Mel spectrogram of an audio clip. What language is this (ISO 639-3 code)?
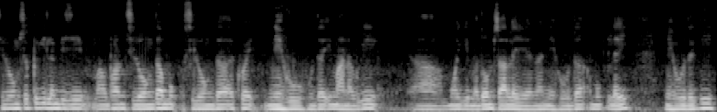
mni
